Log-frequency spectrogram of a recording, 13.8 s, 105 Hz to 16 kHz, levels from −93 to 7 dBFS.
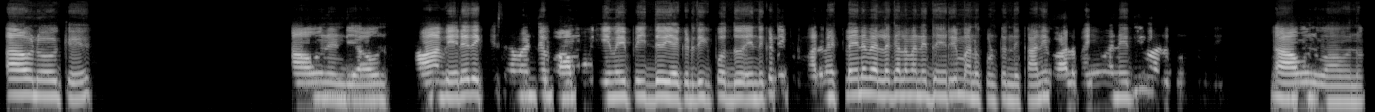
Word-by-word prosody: అవును. 230 -1 +5
ఓకే. 200 -1 -5 2.3
అవునండి 195 -1 0
అవును. 185 +1 -1 0.4
ఆ! - - +9 0.2
వేరేదెక్కేసామంటే 220 +1 +1
వామ్మో! 200 - +2 0.2
ఏమైపోయిద్దో 210 0 +1
ఎక్కడ 195 0 -3
దిగిపోద్దో. 200 0 -2
ఎందుకంటే 215 +7 -4
ఇప్పుడు - - -31
మనమెట్లైనా 210 +6 -1
వెళ్ళగలమనే 225 -1 0
ధైర్యం 225 +1 -3
మనకుంటుంది. 190 -2 -5
కానీ 185 +3 -1
వాళ్ళ 185 +1 +1
భయమనేది 205 +3 -7
వాళ్ళకుంటుంది. 210 -3 -7 1.0
అవును. 195 0 +3 0.2
అవును. 170 0 -5
205 Hz, 95 wpm, -23 LUFS, 195-220 Hz, 2.3 s, ఆ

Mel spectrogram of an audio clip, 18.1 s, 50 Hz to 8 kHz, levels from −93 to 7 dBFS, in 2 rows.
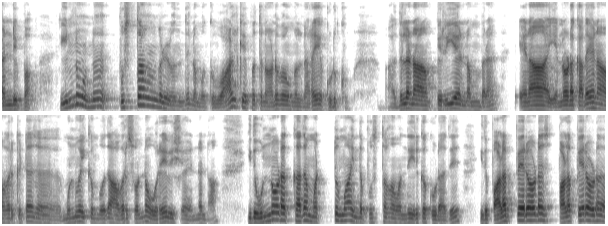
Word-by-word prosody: கண்டிப்பா. 120 +2 -2 0.6
இன்னொன்னு 190 -1 -2 0.3
புத்தகங்கள் 170 -1 0
வந்து 110 +4 -10
நமக்கு, 95 -2 -11 0.2
வாழ்க்கை 185 - -1
பத்தின 110 -5 -6
அனுபவங்கள் 115 -6 -4
நெறய 120 +8 -1
கொடுக்கும். - - -11 0.6
அதுல 120 +11 +1
நான் 115 -2 +5
பெரிய 125 +4 +1 0.2
நம்புறேன். 105 -1 -7 0.4
ஏனா, 110 +2 +4 0.3
என்னோட 115 +4 +4
கதைய 135 +7 +3
நான் 125 -3 +3
அவர்கிட்ட 115 +4 -6 0.2
அ, - - -4 0.4
முன்வைக்கும்போது, 115 -2 -4
அவரு 100 - -3
சொன்ன 110 +3 -3
ஒரே 100 - -1
விஷய 105 -2 -8
என்னனா, 100 -1 -10 0.5
இது 120 - +2
உன்னோட 180 +7 +3 0.2
கத 145 +2 +5
மட்டுமா, 135 +5 -2
இந்த - - -2
புத்தகம் 115 0 -5
வந்து 105 +2 -6
இருக்கக்கூடாது. 100 -5 -4 0.4
இது - - -1
பல - - +8 0.2
பேரோட, 170 +1 +8 0.3
பல 120 +3 +6 0.2
பேரோட 165 -1 +5
120 Hz, 130 wpm, -22 LUFS, 110-160 Hz, 0.6 s, பல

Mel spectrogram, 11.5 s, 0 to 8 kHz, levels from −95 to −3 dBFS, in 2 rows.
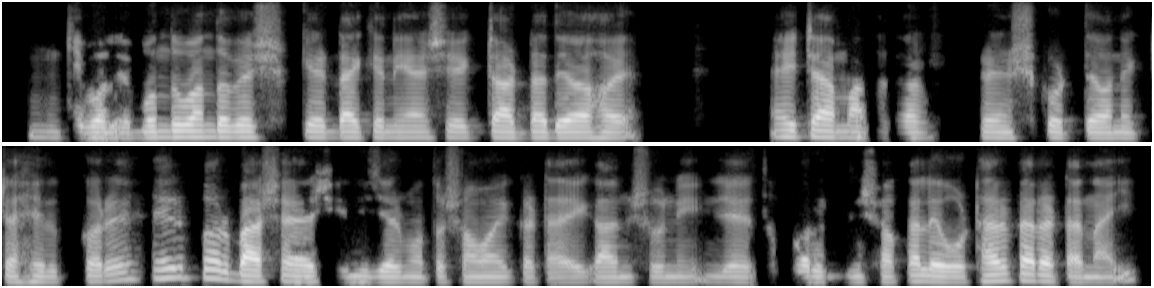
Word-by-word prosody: উম 125 - -12
কি - - -9
বলে 115 -1 +2
বন্ধু-বান্ধবদেরকে 125 0 +2
ডাইকা 120 0 +2
নিয়ে 120 0 -2
আসি, 120 +1 -5
একটা 120 +1 -5
আড্ডা 115 +1 +1
দেওয়া 120 0 +6
হয়। 115 0 +1 0.8
এইটা 135 0 +3
মাথাটা 115 0 -3 0.3
fresh 120 -1 -2
করতে 120 0 -2
অনেকটা 115 0 -3
help 115 -2 -4
করে। 125 +4 0 0.2
এরপর 195 -2 0
বাসায় 120 0 +5
আসি, 115 - -6
নিজের 110 -1 0
মতো 110 - -5
সময় 110 0 -1
কাটাই, 105 0 -3
গান 105 0 +1
শুনি। 110 0 -6 0.2
যেহেতু 110 -1 -4
পরের 115 -1 -1
দিন 115 - -8
সকালে 120 +2 +2
ওঠার 130 +5 +2
প্যারাটা 130 -6 +4
নাই, 105 - -4
115 Hz, 175 wpm, -24 LUFS, 110-125 Hz, 0.8 s, দেওয়া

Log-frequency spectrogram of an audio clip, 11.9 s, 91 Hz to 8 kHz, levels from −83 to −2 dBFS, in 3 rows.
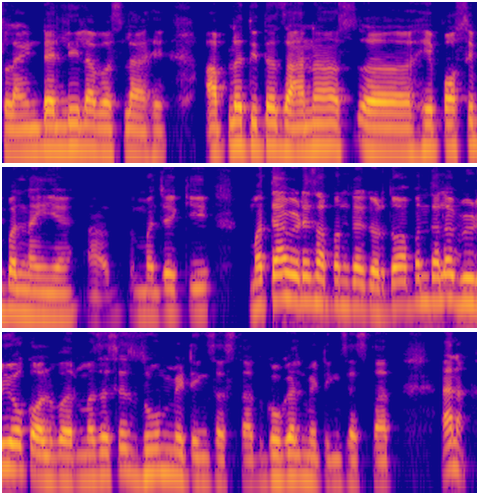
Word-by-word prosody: Client 120 0 -1
दिल्लीला 130 +1 +3
बसला 120 -1 -1
आहे. 115 +1 -4 0.5
आपलं 145 +4 +3
तिथं 140 0 +2
जाणं 135 +2 +2
स - - -18 0.5
हे 135 - +2
पॉसिबल 140 +1 +1
नाहीये. 125 -2 -3 0.2
अ, 110 - -12 0.2
म्हणजे 125 +2 -4
की 140 +1 -9 0.4
मग 165 - +3
त्यावेळेस 195 -2 +4
आपण 170 -2 -1
काय 165 -1 +2
करतो 145 +1 0
आपण 180 +2 -5
त्याला 190 +2 +2
व्हिडिओ 185 -1 +3
कॉलवर 130 -1 +2
मग 135 0 -4
जसे 145 +3 -4 0.2
Zoom 155 0 -2
मीटिंग्ज 130 -4 -5
असतात, 115 -1 -5 0.2
Google 135 +1 +2
मीटिंग्ज 115 -2 -9
असतात, 110 0 -5 0.4
आहे - - 0
ना. - - -5
135 Hz, 165 wpm, -23 LUFS, 125-150 Hz, 0.5 s, त्यावेळेस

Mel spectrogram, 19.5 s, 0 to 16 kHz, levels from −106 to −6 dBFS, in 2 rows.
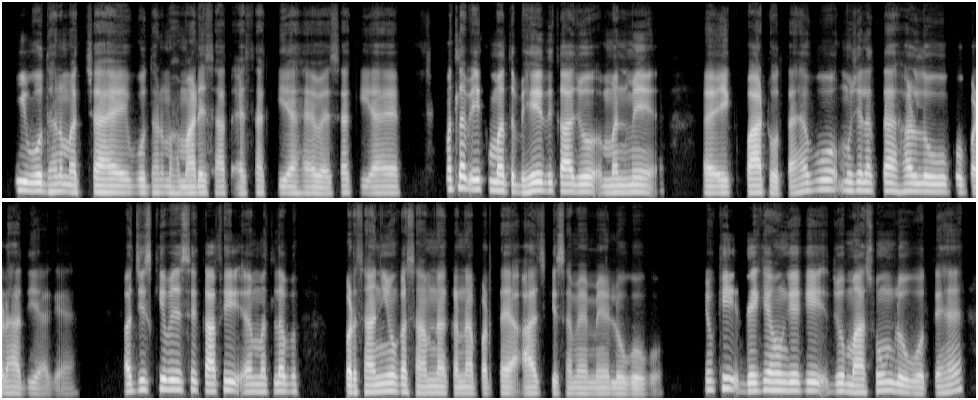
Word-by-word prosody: कि 165 - +5
वो 150 -1 +4
धर्म 135 -1 -1
अच्छा 125 +1 +1
है, 120 0 +3
वो 120 +1 -3
धर्म 120 0 -6
हमारे 110 +1 +1
साथ 110 +1 -4
ऐसा 105 +2 -5
किया 115 +1 -3
है, 110 0 -2
वैसा 105 +3 -2
किया 115 -2 -5
है। 115 0 0 0.5
मतलब 200 +2 +3
एक 175 0 +4
मतभेद 150 0 +3
का 140 -1 +6
जो 135 0 +2
मन 120 +1 0
में 130 -2 +2 0.5
अ, - - +2
एक 115 0 +2
पाठ 125 0 +5
होता 110 0 -3
है, 135 +5 -2
वो 170 +3 -1
मुझे 160 0 -1
लगता 150 0 0
है 140 - -2
हर 145 +1 +2
लोगों 140 -1 +2
को 135 - -1
पढ़ा 110 -2 -2
दिया 100 -1 -9
गया - - -16
है 95 - -22 0.5
और 140 - +4
जिसकी 170 +4 0
वजह 175 -1 +3
से 165 +1 -3
काफ़ी 150 +2 +3
अ, 135 - -1
मतलब 140 +1 -2 0.5
परेशानियों 130 +3 +3
का 135 - +2
सामना 115 -1 0
करना 110 0 -2
पड़ता 105 +1 -5
है, 110 - +3
आज 105 0 -2
के 110 - -3
समय 105 -1 -4
में, 105 +1 -3
लोगों 100 -1 -2
को। - - -17 0.4
क्योंकि 175 +3 0
देखे 150 +3 +2
होंगे 155 -1 +3
कि 155 0 +2 0.2
जो 145 - +2
मासूम 140 +5 +1
लोग 130 -4 +1
होते 110 +1 -4
हैं, 135 +8 -3
125 Hz, 205 wpm, -23 LUFS, 110-150 Hz, 0.5 s, का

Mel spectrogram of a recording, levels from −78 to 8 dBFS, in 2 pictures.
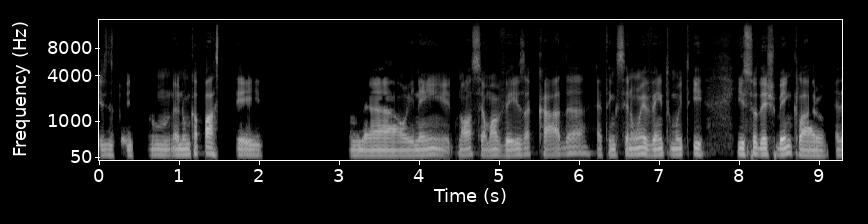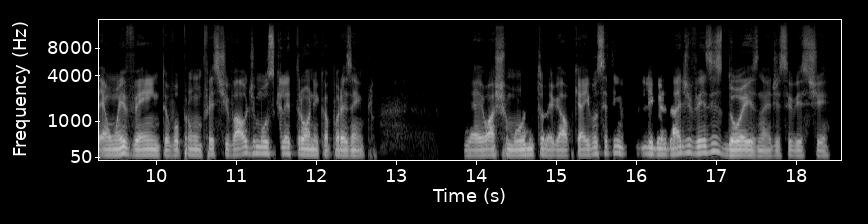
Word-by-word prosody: eu 95 - -4 0.9
eu 100 - +2
nunca 105 0 0
passei. 95 -1 +1 1.1
Não. 90 0 +1
E 95 - -2
nem. 100 +1 -1
Nossa 105 +3 -2
é - - -1
uma 100 +1 0
vez 95 +3 -1
a 115 - -3
cada 105 - -3
é - - -7
tem 100 0 -5
que 100 - -7
ser - - -2
em - - +1
um 110 +2 +2
evento 110 +2 +1
muito 105 +1 -3
e 110 -3 0 0.4
isso 115 +2 +1
eu - - +2
deixo 110 0 +2
bem 110 +5 +4
claro, 90 -5 +1
é 95 0 -1
um 100 +2 +3
evento 100 -5 +3
eu 90 - 0
vou 95 +1 -1
para 110 - -4
um 100 -1 0
festival 105 +3 0
de 125 0 -6
música 125 -1 0
eletrônica 105 -6 +2
por - - 0
exemplo. 90 -1 +1 1.2
E 95 0 -5
aí 90 0 +2
eu 95 - +4
acho 100 +1 0
muito 100 +3 +2
legal 95 -2 +1
porque - - -3
aí 100 0 +2
você 120 +3 -1
tem 130 -1 -3 0.2
liberdade 120 +3 0
vezes 135 +4 +1
2, 95 -3 +4
né, 85 -1 -3
de 90 +1 -7
se 95 - -6
vestir. 90 -1 -5
100 Hz, 185 wpm, -25 LUFS, 95-110 Hz, 1.2 s, bem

